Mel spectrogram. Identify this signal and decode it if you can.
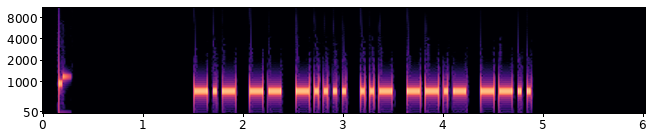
Morse code, heard as a keyed tone, about 26 wpm, 700 Hz. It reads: KM6UQZ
